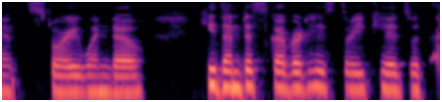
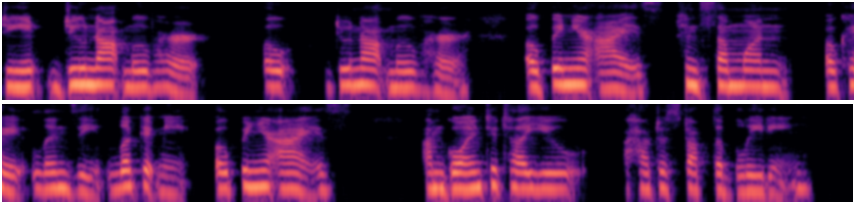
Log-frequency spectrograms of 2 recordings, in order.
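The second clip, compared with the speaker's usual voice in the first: plain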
